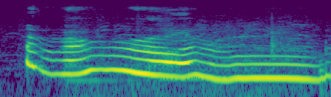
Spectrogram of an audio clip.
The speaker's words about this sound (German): Mit einem herzzerreißenden Jaulen fügt er sich deinem Befehl und legt sich dann Bauch da vor die Zimmertür und schaute ich aus großen, putzigen Hundeaugen an und nach dem Motto, bitte nimm mich doch mit, ich mag nicht alleine bleiben.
